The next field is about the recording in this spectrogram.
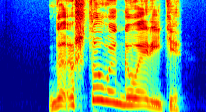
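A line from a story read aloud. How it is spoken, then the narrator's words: Grumbling mutter. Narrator (Russian): пробурчала Софи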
